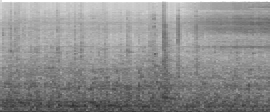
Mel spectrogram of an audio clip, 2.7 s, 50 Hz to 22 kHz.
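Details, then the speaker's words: Ford F700/F7000 8.2L Detroit diesel crane truck, started after a year unused without charging the batteries, smoking a little; a deep, steady diesel clatter with even beat and no knocks; healthy idle. "came home from his place just started it up after a year didn't have to charge the batteries just started just like that smoked a little and start up which I'm not massively shocked about"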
